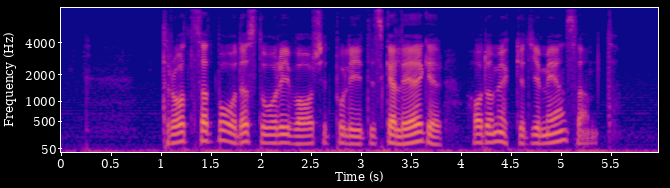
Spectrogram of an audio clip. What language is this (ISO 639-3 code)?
swe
